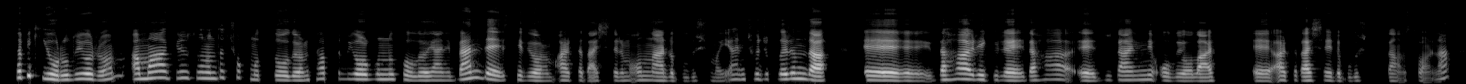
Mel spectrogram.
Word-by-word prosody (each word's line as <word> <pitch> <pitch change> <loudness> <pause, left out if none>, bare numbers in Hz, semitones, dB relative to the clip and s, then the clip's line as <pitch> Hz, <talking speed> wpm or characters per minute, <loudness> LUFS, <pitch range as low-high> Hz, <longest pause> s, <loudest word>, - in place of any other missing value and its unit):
Tabii 315 +7 +4
ki 405 - -14
yoruluyorum 240 +1 +2
ama 285 +5 +3
gün 300 +1 -6
sonunda 285 +1 -4
çok 310 -2 -16
mutlu 215 -1 -9
oluyorum, 195 -1 -1
tatlı 260 +2 -10
bir - - -15
yorgunluk 235 0 0
oluyor. 190 -2 -1
Yani, 190 -1 -7
ben 280 +5 +3
de 215 -7 +3
seviyorum 185 -5 -5
arkadaşlarımı, 185 -1 -7
onlarla 185 -3 -4
buluşmayı. 165 +1 -19
Hani, 235 0 -10
çocukların 245 +1 -2
da, 190 -3 +9 0.4
eee, 180 -6 +5
daha 235 +2 +4
regüle, 195 -5 +1
daha, 220 +3 -5
eee, 175 -2 0
düzenli 205 +2 -4
oluyorlar, 165 -2 -2 0.4
eee, 165 -1 -2
arkadaşlarıyla 185 -2 -3
buluştuktan 175 +1 -16
sonra. - - -12
205 Hz, 140 wpm, -25 LUFS, 185-240 Hz, 0.4 s, da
